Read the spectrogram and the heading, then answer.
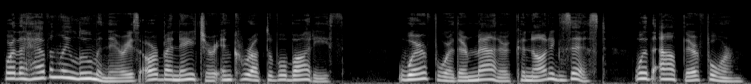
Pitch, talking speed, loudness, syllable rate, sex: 210 Hz, 135 wpm, -17 LUFS, 5.7 syllables/s, female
